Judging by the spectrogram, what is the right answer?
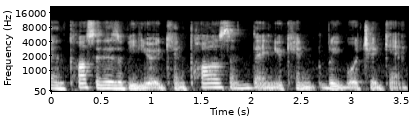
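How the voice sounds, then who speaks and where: A woman speaks with an Armenian accent. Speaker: art and design teacher. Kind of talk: tutorial. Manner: hesitant, many fillers.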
